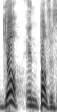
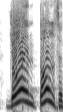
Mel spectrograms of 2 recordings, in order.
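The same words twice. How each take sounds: First: Said in the usual way. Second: "Yo" punched higher and louder, said slowly; stress on yo. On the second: Shown as a demonstration. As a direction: hit the word "Yo" hard. (acento fuerte en "Yo") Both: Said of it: "esto no es un agregado".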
